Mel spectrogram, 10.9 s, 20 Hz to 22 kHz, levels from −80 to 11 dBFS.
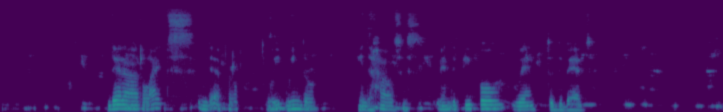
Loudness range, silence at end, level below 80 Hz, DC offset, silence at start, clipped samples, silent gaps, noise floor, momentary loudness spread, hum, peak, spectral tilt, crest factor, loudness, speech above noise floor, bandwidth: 3 LU; 0 s; -76 dBFS; under 0.1%; 0.35 s; under 0.1%; none; -72 dBFS; 22 LU; none; -22 dBFS; -5.5 dB/octave; 20 dB; -41 LUFS; 32 dB; 15.5 kHz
